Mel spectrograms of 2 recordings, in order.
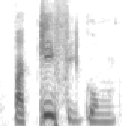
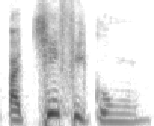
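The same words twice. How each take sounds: First: The c is pronounced like k. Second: The c is pronounced like ch. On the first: The speaker calls it right. "aprendimos que la C se pronuncia como Q" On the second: The speaker calls it wrong. "yo juraba que se decía Pacificum, como en italiano"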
